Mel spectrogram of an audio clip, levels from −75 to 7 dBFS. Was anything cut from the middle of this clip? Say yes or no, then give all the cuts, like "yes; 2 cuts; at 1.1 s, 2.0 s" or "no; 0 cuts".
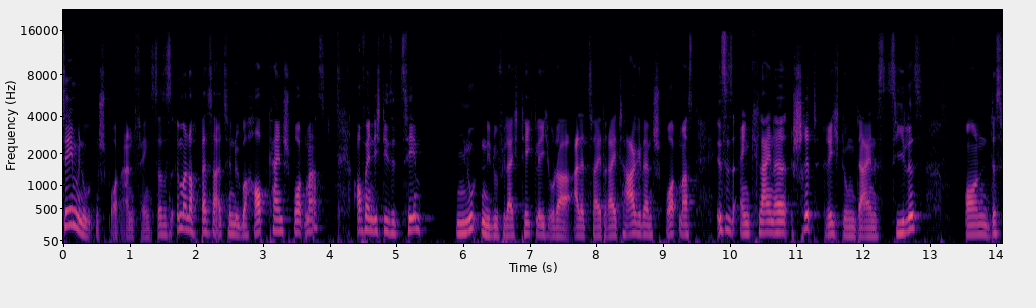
yes; 1 cut; at 9.7 s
